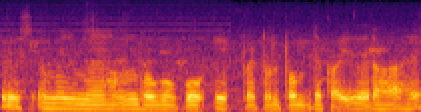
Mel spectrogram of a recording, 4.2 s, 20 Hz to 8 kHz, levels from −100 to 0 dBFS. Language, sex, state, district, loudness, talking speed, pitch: Hindi, male, Chhattisgarh, Bilaspur, -16 LUFS, 185 wpm, 130 Hz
